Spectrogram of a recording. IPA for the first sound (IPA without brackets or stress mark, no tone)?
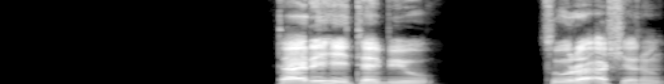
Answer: t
